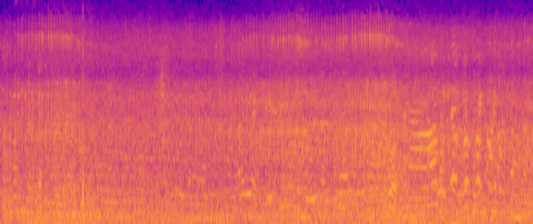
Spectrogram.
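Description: Safari vehicle's engine running steadily, with people talking quietly over it.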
